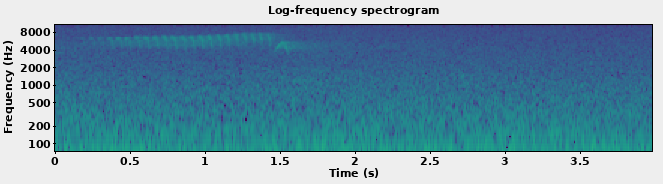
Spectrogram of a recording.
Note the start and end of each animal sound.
[0.00, 1.75] Northern Parula (Setophaga americana)

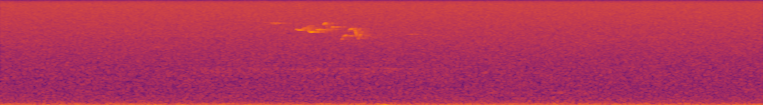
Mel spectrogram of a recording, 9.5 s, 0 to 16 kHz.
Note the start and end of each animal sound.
[3.09, 5.02] American Crow (Corvus brachyrhynchos)
[3.27, 4.66] Brown Creeper (Certhia americana)

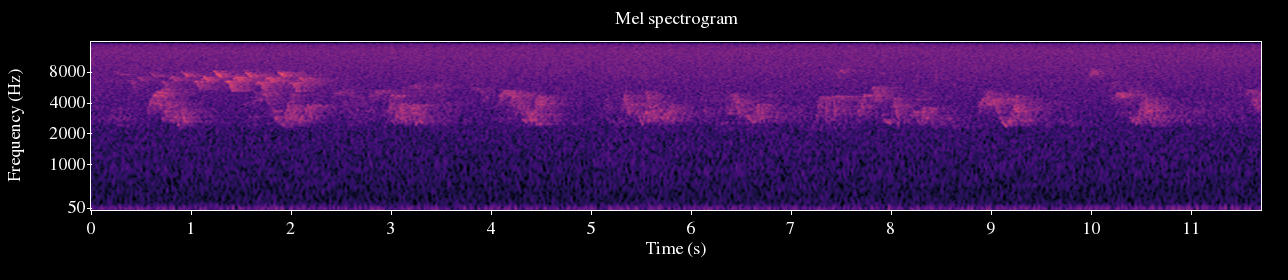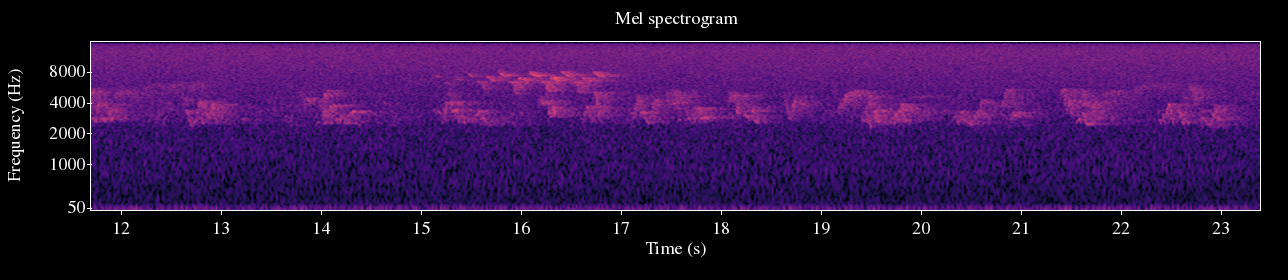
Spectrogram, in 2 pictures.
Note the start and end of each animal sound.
[0.00, 2.33] Black-and-white Warbler (Mniotilta varia)
[0.32, 23.39] Red-eyed Vireo (Vireo olivaceus)
[2.39, 3.81] Northern Parula (Setophaga americana)
[11.72, 12.93] Northern Parula (Setophaga americana)
[15.04, 17.15] Black-and-white Warbler (Mniotilta varia)
[21.27, 22.97] Northern Parula (Setophaga americana)

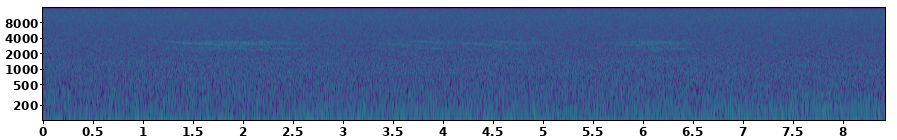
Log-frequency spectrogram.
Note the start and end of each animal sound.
[1.16, 2.61] Blue Jay (Cyanocitta cristata)
[3.31, 5.03] Blue Jay (Cyanocitta cristata)
[5.67, 6.59] Blue Jay (Cyanocitta cristata)

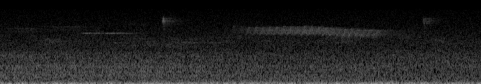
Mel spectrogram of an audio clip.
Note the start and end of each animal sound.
[0.00, 1.50] Black-throated Green Warbler (Setophaga virens)
[0.00, 4.81] Eastern Chipmunk (Tamias striatus)
[2.26, 4.01] Pine Warbler (Setophaga pinus)

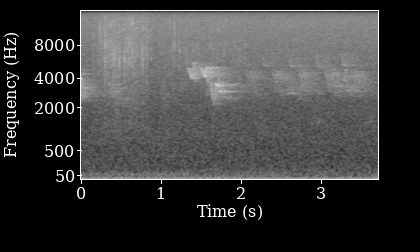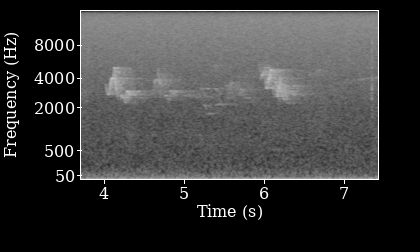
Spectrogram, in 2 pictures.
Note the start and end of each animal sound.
[0.00, 7.43] Red-eyed Vireo (Vireo olivaceus)
[1.64, 3.54] Ovenbird (Seiurus aurocapilla)
[4.80, 5.87] Wood Thrush (Hylocichla mustelina)
[6.44, 7.43] Eastern Wood-Pewee (Contopus virens)

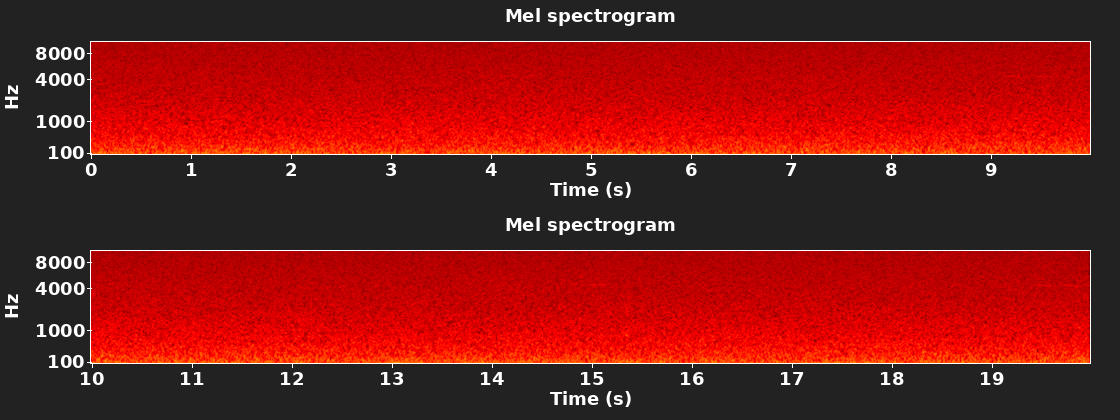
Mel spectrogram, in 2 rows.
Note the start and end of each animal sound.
[9.01, 9.70] Black-throated Green Warbler (Setophaga virens)
[19.36, 19.99] Black-throated Green Warbler (Setophaga virens)

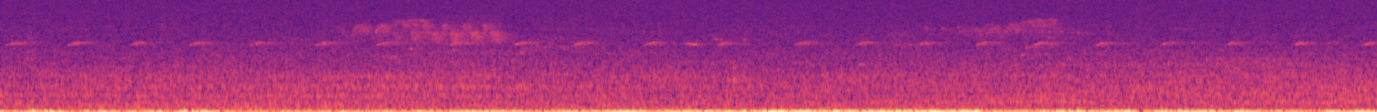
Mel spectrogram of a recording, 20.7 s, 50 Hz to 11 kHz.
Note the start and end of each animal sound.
[4.98, 6.47] Northern Parula (Setophaga americana)
[5.76, 7.62] Ovenbird (Seiurus aurocapilla)
[7.65, 8.62] Red-winged Blackbird (Agelaius phoeniceus)
[13.70, 16.38] Red-winged Blackbird (Agelaius phoeniceus)
[14.56, 15.96] Northern Parula (Setophaga americana)

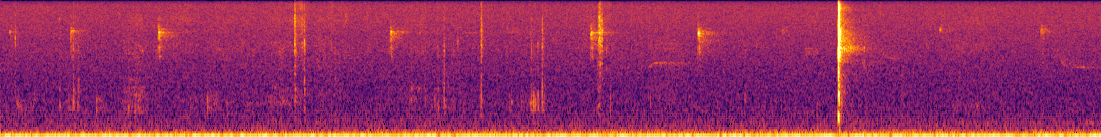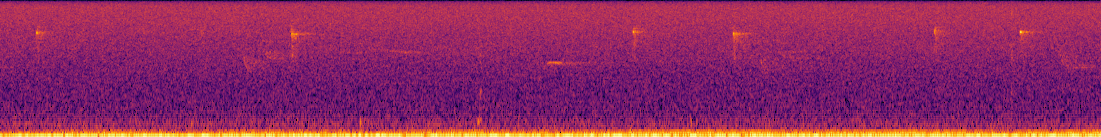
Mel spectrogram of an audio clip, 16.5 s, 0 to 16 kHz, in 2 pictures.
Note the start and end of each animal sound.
[9.99, 10.50] Blue-headed Vireo (Vireo solitarius)

